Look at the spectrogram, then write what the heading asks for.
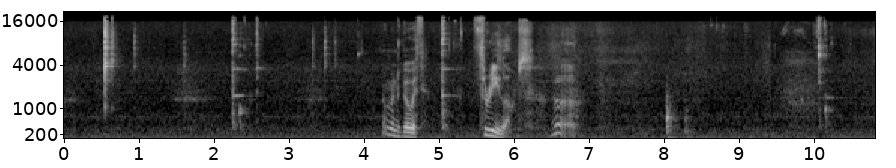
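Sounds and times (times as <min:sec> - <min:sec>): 
spoon tapping a small glass of water: 0:02.2 - 0:02.7
speech: 0:04.3 - 0:04.9, 0:05.6 - 0:07.0.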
